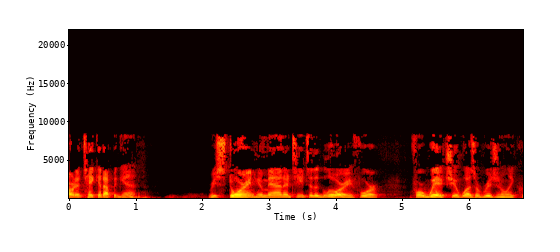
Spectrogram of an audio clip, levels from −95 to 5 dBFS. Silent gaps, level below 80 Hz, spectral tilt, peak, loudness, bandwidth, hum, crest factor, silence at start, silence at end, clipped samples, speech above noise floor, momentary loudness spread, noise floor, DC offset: none; -70 dBFS; -4.5 dB/octave; -14 dBFS; -33 LUFS; 8.4 kHz; none; 20 dB; 0 s; 0 s; under 0.1%; 38 dB; 12 LU; -70 dBFS; under 0.1%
